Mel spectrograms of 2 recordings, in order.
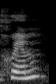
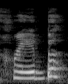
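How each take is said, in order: First: The word ends with an m sound. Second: The word ends with a b sound. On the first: The speaker calls it wrong. "they're saying crim at the end" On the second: The speaker calls it right. "instead of saying crib"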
